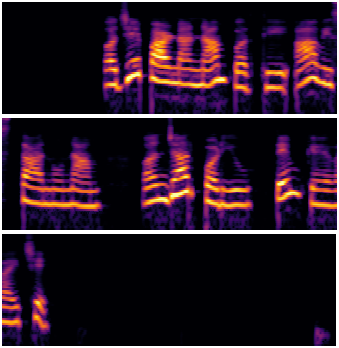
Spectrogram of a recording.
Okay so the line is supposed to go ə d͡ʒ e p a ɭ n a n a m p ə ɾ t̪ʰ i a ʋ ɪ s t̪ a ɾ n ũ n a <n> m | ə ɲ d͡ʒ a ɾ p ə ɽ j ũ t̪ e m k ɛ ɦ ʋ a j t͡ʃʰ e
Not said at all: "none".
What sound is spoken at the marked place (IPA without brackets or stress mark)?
none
